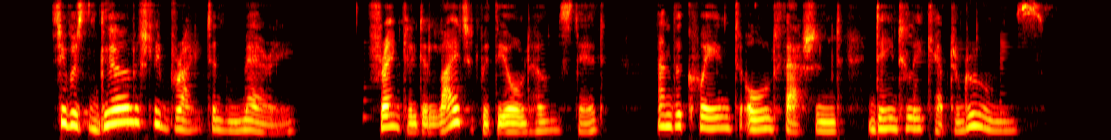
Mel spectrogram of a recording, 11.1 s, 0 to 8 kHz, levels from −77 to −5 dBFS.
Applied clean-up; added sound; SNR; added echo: neural mask model DeepFilterNet 3.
